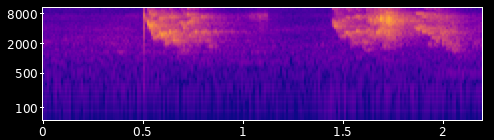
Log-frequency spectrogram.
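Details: Pet budgerigars, 2021: two bursts of harsh, high chirping about one second apart, the second more drawn out and warbling, against a quiet indoor background.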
